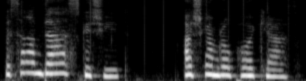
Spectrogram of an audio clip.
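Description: Woman storyteller, high voice, mellow tone, dry close sound, measured reading. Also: no echo. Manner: measured storytelling with dialogue read in. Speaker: narrator. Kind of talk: audiobook narration.

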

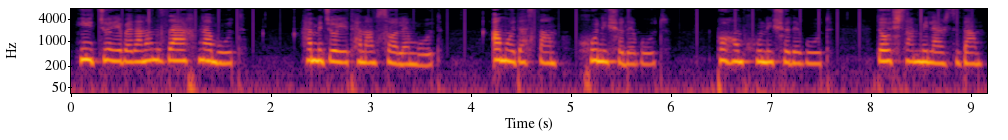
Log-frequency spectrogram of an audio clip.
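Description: High-voiced woman narrating a story. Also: flat delivery, warm tone, dry recording. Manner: measured storytelling with dialogue read in. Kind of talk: audiobook narration.

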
